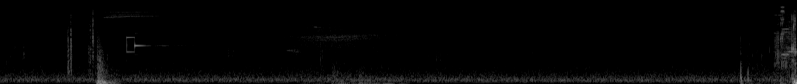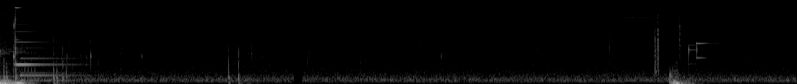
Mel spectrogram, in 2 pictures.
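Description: A heavy metal safe door clanks open and shut.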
